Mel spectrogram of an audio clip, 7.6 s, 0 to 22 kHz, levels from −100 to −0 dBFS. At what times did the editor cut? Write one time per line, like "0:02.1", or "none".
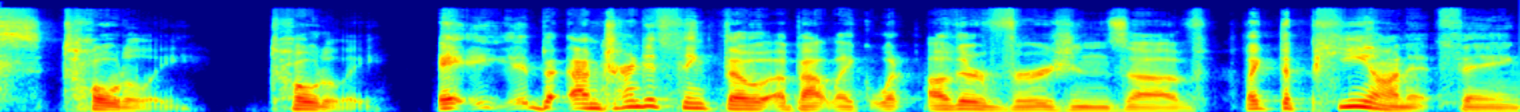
0:02.0
0:06.2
